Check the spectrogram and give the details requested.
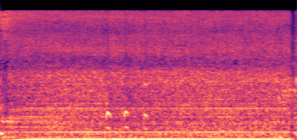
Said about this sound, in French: Ah, là c'est propre. Ah, ici c'est sale. C'est propre. Voilà, le Karcher, ça, c'est bien ça. Mais oui, tellement, ouais. C'est la chose la plus satisfaisante de la vie que tu puisses avoir en main.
